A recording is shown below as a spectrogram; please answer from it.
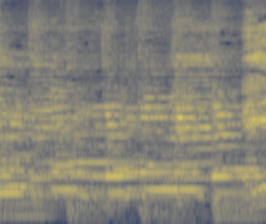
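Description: Band music between sung lines: guitar to the fore over a steady beat in the bass. The vocal comes back in right at the end.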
